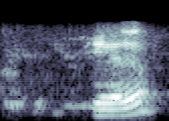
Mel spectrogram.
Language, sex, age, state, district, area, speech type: Hindi, male, 45-60, Rajasthan, Jodhpur, urban, conversation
